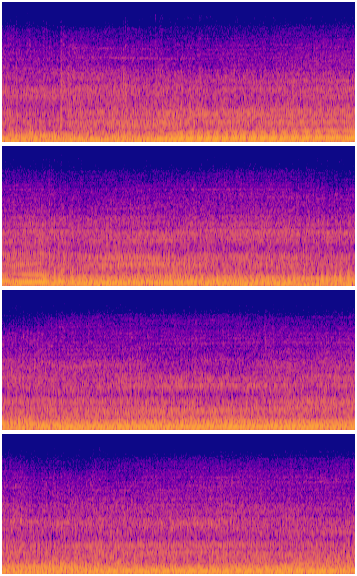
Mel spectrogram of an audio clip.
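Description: Harley-Davidson V-twin motorcycle engine running steadily at road speed, its low exhaust note shifting slightly in pitch with the throttle.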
